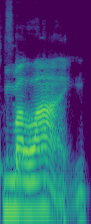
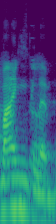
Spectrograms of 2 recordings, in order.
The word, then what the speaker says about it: Malang: It's Malang, I think. Malang Sarr, yeah. Yeah, it's not Mangling, but I prefer your pronunciation, your botched pronunciation of it.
